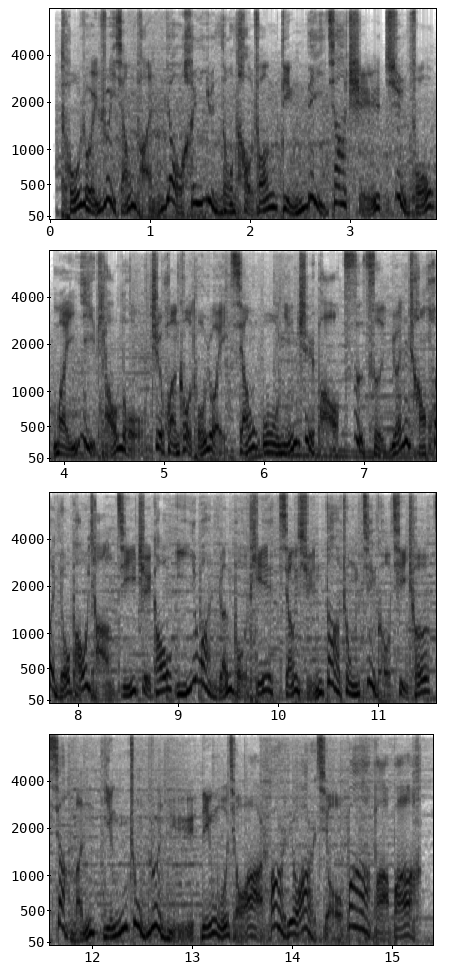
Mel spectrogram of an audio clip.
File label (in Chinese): 广告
